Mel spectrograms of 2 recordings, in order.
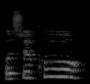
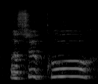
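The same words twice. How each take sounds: First: Higher, faint call for help; faint cry for help. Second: The call fading away; faint cry for help. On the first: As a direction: call out weakly from the water. (faible appel au secours, plus aigu) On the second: (second appel plus aigu et faible) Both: A narrator's reading. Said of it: "un faible cri s'éleva".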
